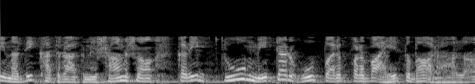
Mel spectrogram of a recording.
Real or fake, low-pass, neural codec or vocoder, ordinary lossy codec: fake; 3.6 kHz; codec, 16 kHz, 8 kbps, FreqCodec, larger model; none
